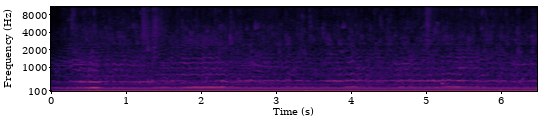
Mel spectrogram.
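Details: Bees buzzing in stereo through an x/y microphone, a steady low drone with wavering overtones as insects fly past, plus a few soft knocks and brief louder swells.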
